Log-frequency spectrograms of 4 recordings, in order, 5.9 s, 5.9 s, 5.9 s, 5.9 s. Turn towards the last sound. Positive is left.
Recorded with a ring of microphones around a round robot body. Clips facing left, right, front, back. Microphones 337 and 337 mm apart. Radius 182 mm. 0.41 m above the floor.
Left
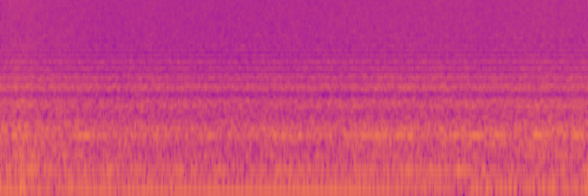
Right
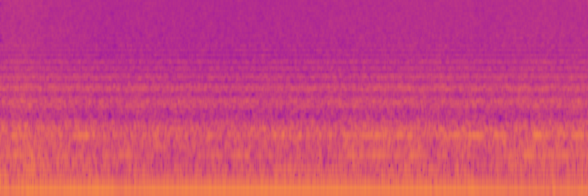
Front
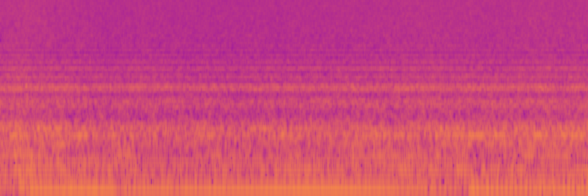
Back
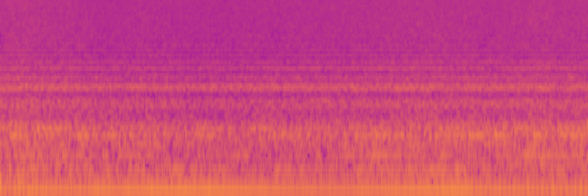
No sound to turn to.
